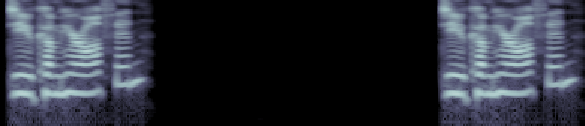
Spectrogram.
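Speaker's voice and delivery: usual speaking voice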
